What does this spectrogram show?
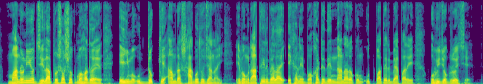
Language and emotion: Bengali, neutral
